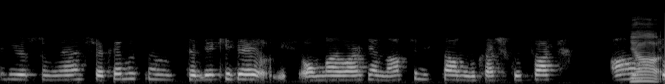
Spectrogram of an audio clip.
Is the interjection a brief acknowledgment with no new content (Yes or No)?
No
